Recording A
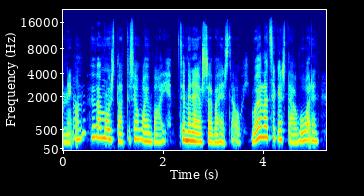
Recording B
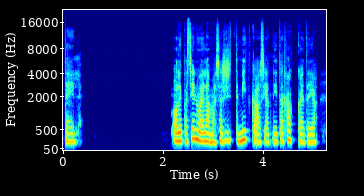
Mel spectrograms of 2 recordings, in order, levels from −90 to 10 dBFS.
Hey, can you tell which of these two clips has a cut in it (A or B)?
A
